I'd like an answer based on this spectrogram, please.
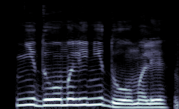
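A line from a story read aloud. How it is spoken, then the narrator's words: Sighing. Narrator (Russian): вздохнула пиявка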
